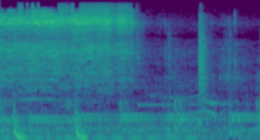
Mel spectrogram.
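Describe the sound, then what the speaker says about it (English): A can of Pam non-stick cooking spray hisses into a pan in a brief burst, followed by clicks and light rattling as the can is handled. "now in a pan, we're going to add some Pam cooking spray"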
